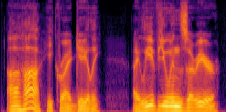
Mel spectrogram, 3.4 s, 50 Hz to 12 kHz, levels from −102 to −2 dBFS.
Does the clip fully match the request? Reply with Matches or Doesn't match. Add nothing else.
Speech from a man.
Matches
